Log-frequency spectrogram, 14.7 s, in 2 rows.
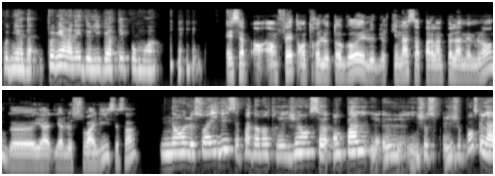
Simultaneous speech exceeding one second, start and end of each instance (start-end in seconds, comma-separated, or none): none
